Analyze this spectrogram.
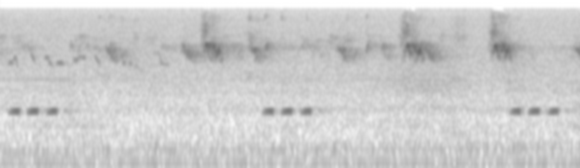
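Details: Eurasian hoopoe singing insistently from a roof tile: soft, low hollow triple hoots, 'oop-oop-oop', repeated about every two and a half seconds, over busy high chirping of other birds.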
